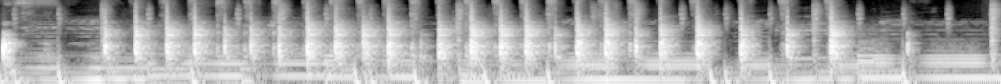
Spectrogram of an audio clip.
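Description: A Chinese cleaver chops onion on a board in a fast, even rhythm of crisp knocks, close and clear with short pauses between runs of strokes.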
